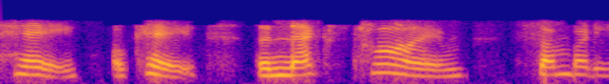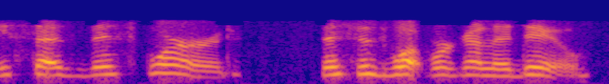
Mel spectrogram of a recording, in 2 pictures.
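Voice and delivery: ordinary talk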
